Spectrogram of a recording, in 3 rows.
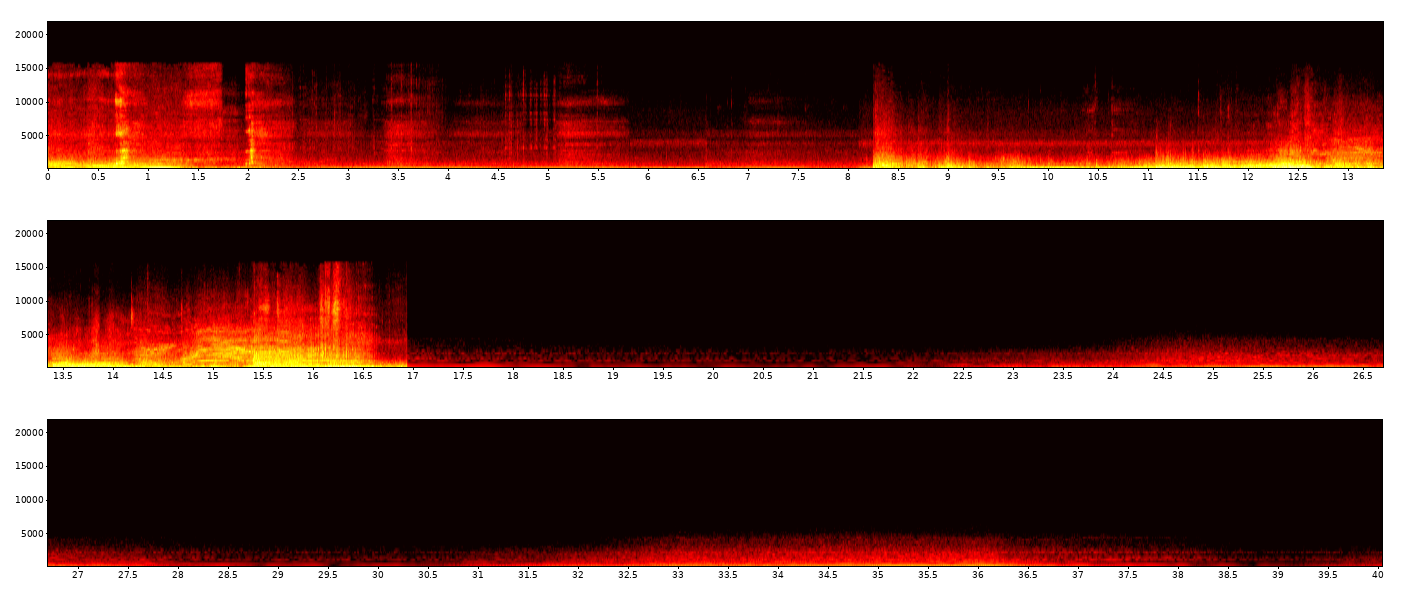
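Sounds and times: low rumbling drone: 0.0 - 17.0
loud churning energy blast: 8.2 - 17.0.

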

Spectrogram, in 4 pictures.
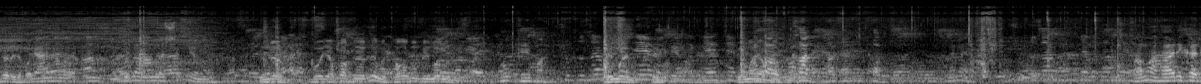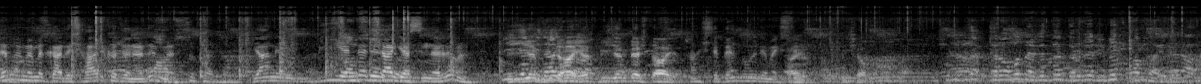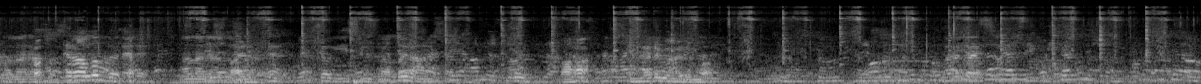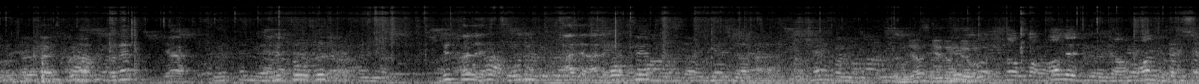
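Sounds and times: grill sizzling: 0.0 - 48.0
people talking in background: 0.0 - 48.0.

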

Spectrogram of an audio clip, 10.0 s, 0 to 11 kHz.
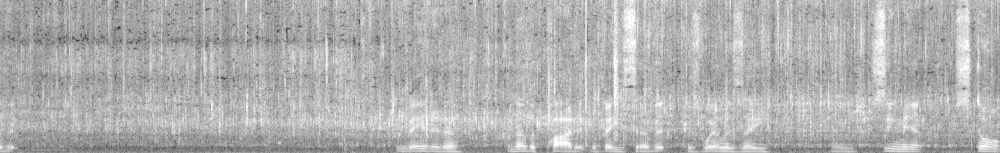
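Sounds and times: fountain water trickling: 0.0 - 10.0.

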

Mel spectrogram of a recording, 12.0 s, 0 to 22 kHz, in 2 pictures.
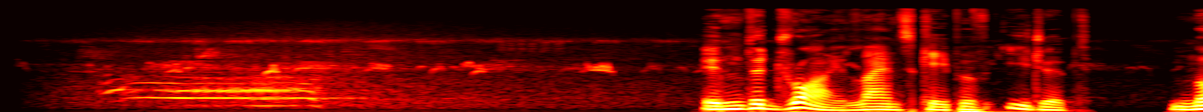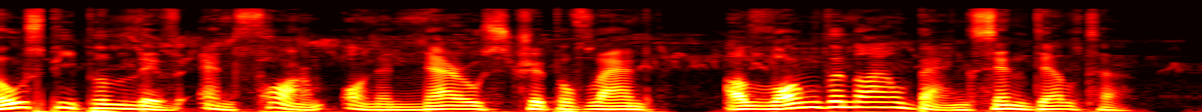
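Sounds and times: farm animal call: 0.5 - 1.9
bird chirps: 5.3 - 12.0.

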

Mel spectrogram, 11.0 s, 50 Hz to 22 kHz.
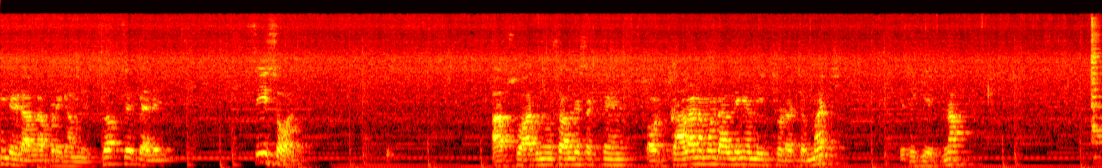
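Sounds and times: vegetables sizzling in a pan: 0.0 - 11.0.

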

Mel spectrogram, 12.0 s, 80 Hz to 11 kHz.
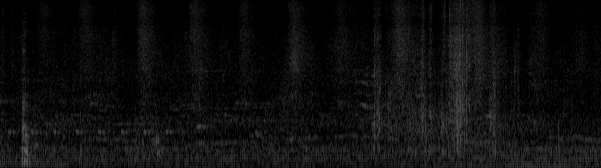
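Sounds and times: soft rustles: 3.7 - 11.8.

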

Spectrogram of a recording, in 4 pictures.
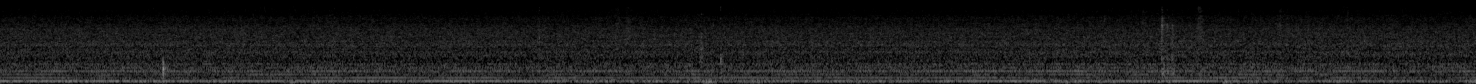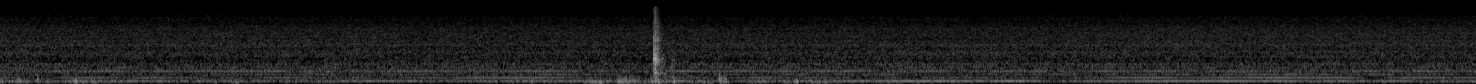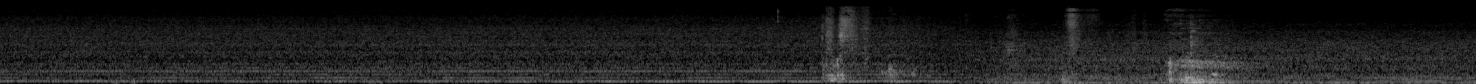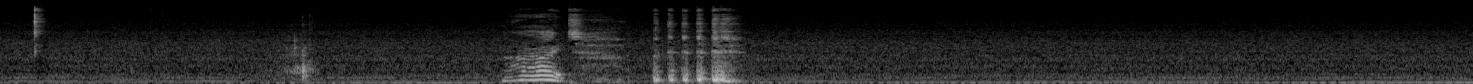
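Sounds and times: mechanical hum with low drone: 0.0 - 59.0.

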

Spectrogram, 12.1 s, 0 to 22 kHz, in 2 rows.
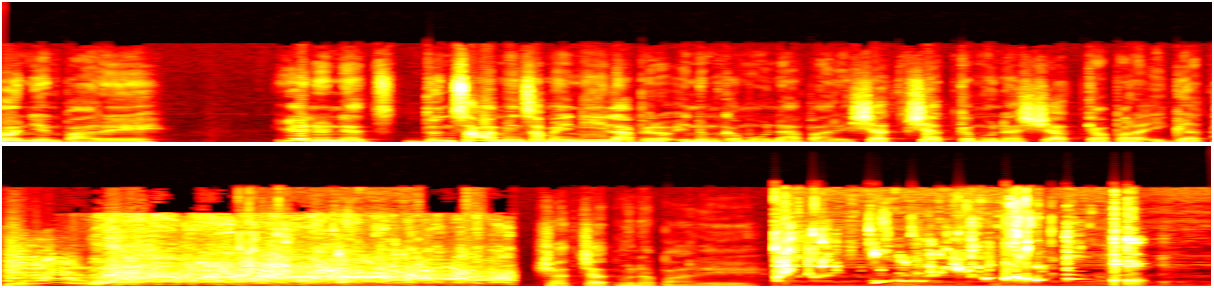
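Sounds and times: dripping and gurgling: 9.9 - 12.0
liquid pouring into a glass: 9.9 - 12.0.

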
